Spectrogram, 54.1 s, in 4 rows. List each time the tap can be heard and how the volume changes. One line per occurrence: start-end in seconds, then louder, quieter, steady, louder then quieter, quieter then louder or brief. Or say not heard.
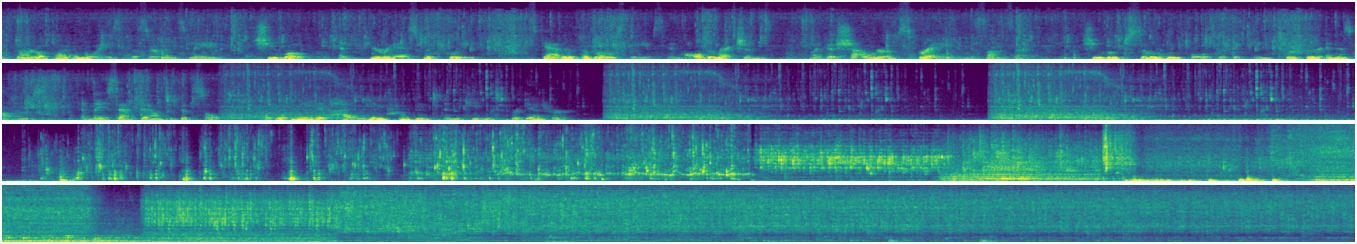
0.0-54.0 louder then quieter.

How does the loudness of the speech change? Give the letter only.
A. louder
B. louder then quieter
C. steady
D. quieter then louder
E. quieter
C.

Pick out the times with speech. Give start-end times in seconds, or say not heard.
0.1-19.2.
